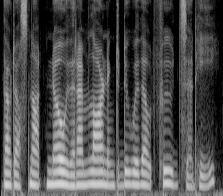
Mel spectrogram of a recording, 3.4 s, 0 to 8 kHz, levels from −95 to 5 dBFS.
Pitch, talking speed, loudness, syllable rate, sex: 175 Hz, 230 wpm, -18 LUFS, 4.7 syllables/s, female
